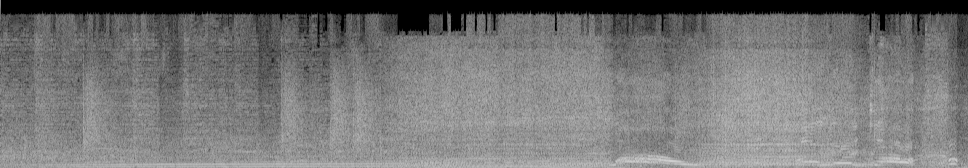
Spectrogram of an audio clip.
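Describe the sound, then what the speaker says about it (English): A Jaguar XJS race car accelerating hard on track, engine note climbing steadily through a gear then dropping on a shift and rising again, loud from inside the cabin with talk over it. "one of the coolest race cars I've ever been in to find out just how quick this XJS is"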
